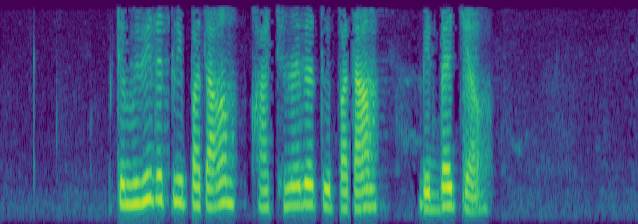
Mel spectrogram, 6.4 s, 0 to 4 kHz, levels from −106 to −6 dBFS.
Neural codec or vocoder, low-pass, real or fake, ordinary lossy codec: codec, 24 kHz, 0.9 kbps, WavTokenizer, medium speech release version 1; 3.6 kHz; fake; AAC, 16 kbps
